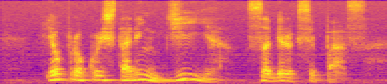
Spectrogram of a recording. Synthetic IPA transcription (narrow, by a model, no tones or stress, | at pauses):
ewpɾokuɾɪst̪aɾẽd͡ʒiɐ | sabeɾʊkɪ̥sɪpa̰sɐ̥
